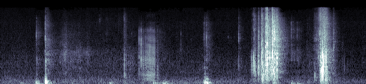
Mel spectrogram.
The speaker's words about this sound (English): Is this the best shuffling you've ever seen? I mean, it's not bad. It's not the worst.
